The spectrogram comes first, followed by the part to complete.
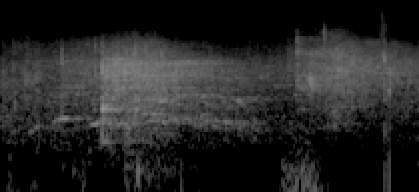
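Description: Faint ice hockey rink sounds: a sudden knock about a second in, then a fading scraping hiss of skates on ice, and a sharp click near the end.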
